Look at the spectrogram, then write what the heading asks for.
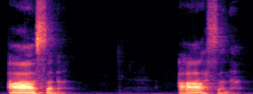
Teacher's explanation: the first one has to be that sound of, that long sound of ah, and you hold it.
